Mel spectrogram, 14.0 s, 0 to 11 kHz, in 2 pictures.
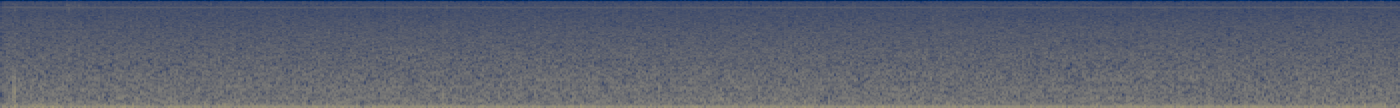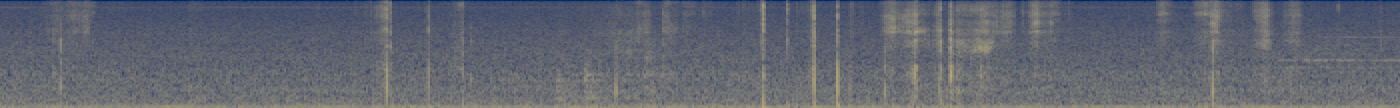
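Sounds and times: low steady hum: 0:00.0 - 0:14.0
paper rustling: 0:09.9 - 0:10.6, 0:11.3 - 0:13.6.

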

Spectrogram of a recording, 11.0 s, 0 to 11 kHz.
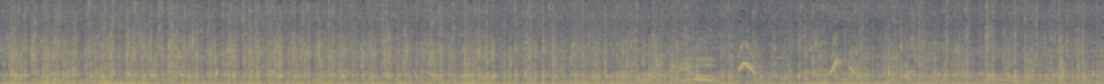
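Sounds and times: horses hooves walking: 0:00.0 - 0:11.0.

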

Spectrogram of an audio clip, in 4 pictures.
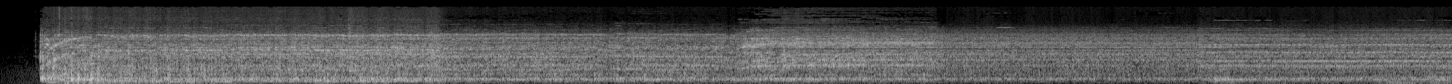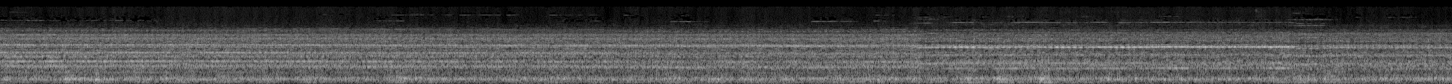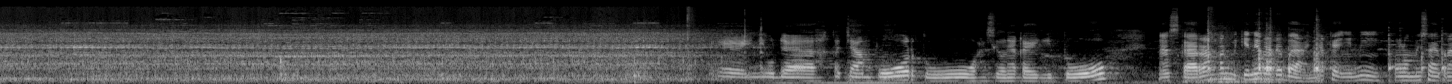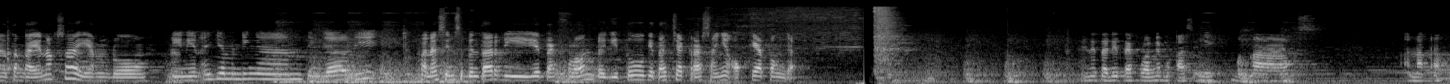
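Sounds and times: blade churning food: 0:00.4 - 0:36.6
food processor motor whine: 0:00.4 - 0:36.7.

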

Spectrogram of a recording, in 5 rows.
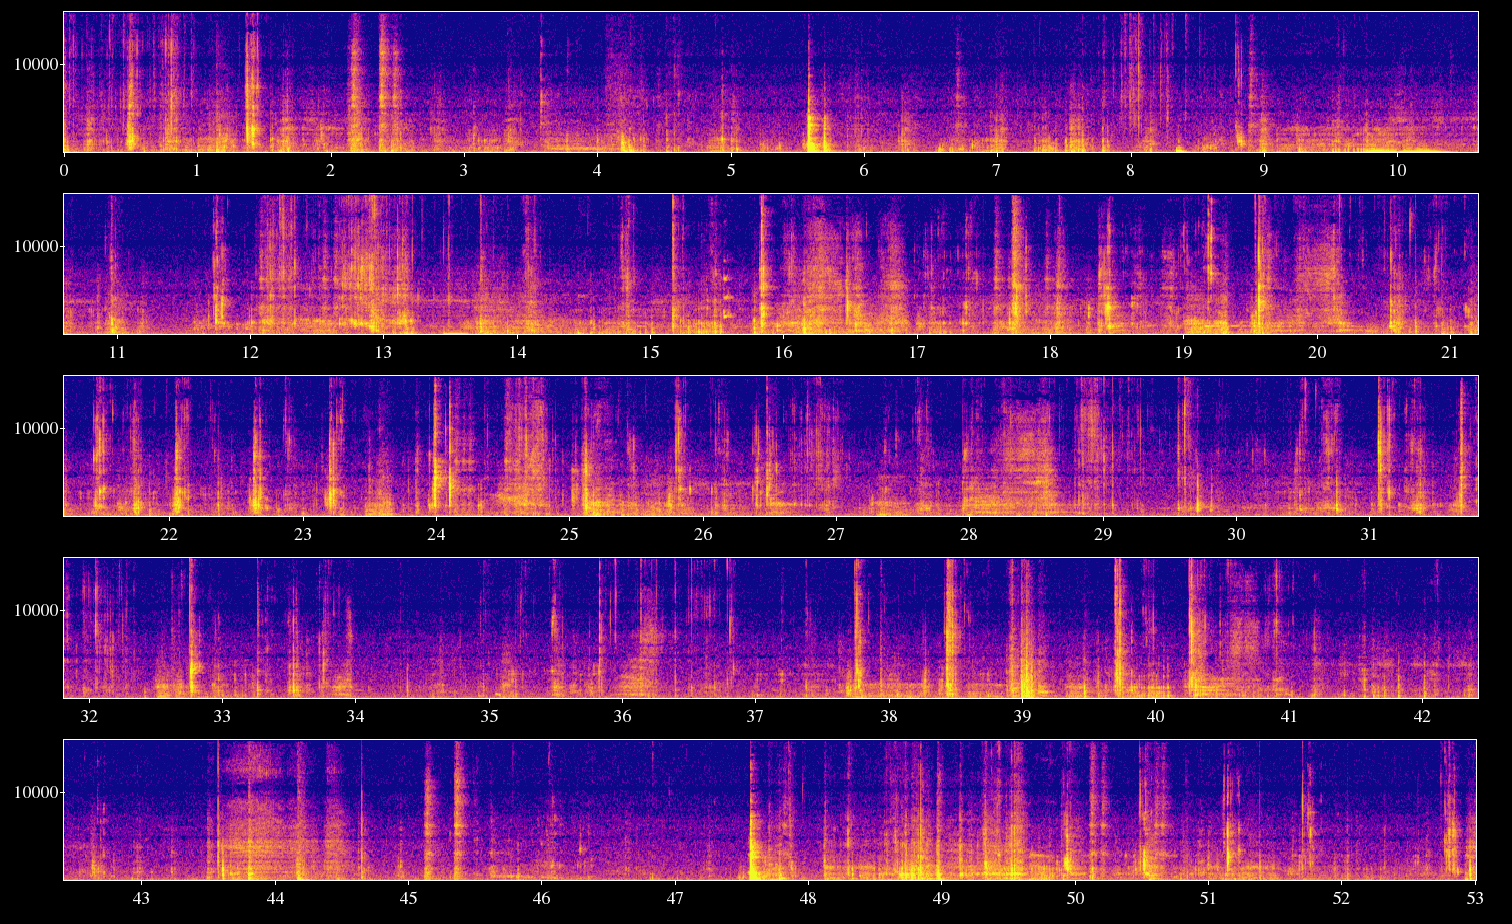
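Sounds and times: biting and chewing crispy chicken: 0:04.3 - 0:43.8.

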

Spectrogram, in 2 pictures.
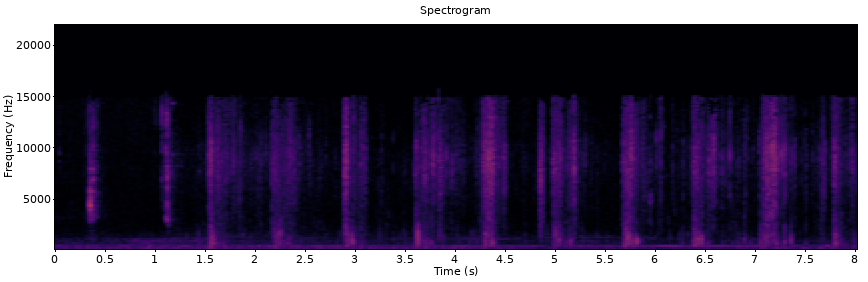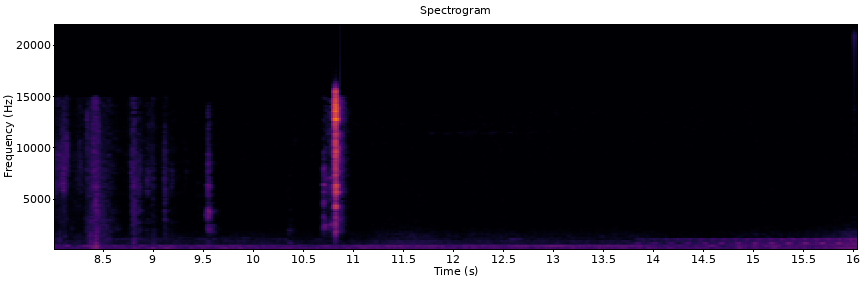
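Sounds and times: steady low hum: 0:00.0 - 0:16.0
footsteps crunching over rubbish: 0:01.1 - 0:09.5.

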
